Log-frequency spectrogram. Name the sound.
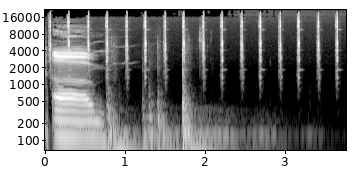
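clock ticking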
